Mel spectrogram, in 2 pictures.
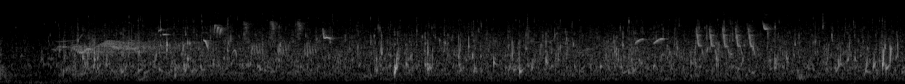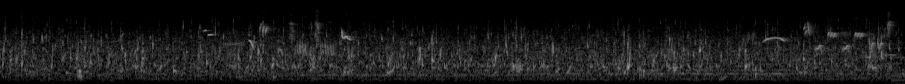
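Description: Water running steadily from a brass fountain tap, with birds chirping on and off; the sound fades in just after the start.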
